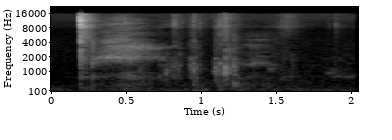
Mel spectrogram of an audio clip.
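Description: Light clicks and a short rustle of plastic wax bar clamshell packs being handled: a sharp click just after the start, a brief rustle, then two faint taps about a second in.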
